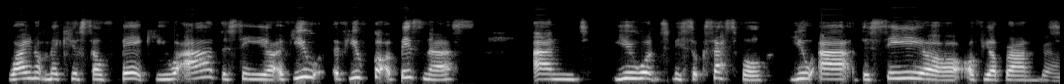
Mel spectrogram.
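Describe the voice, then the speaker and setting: In a Yorkshire accent, the speaker goes at a fairly slow pace with ordinary pitch variation. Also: woman, high pitch for a woman. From northern England. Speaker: personal stylist and coach. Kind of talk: casual interview chat.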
